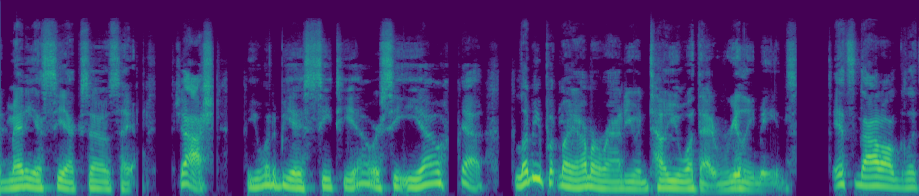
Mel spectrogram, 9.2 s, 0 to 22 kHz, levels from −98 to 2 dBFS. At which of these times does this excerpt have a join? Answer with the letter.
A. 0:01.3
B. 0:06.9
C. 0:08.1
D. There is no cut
A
